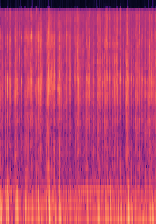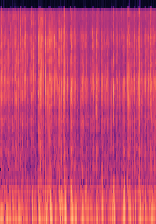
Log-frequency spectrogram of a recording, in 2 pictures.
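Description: A small, thin, flat black leather wallet, folded and held in both hands close to the microphone, is tapped and scratched with fingertips and nails. The result is a dense, steady stream of quick crackling taps and dull low thumps, with a scratchy, rain-like texture throughout.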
